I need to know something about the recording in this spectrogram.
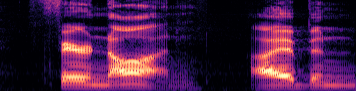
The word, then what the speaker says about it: Fernand: I've been doing some digging and watching other meteorologists and National Weather Service employees pronounce it as Fernan. So obviously it looks like Fernand. The D is silent.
